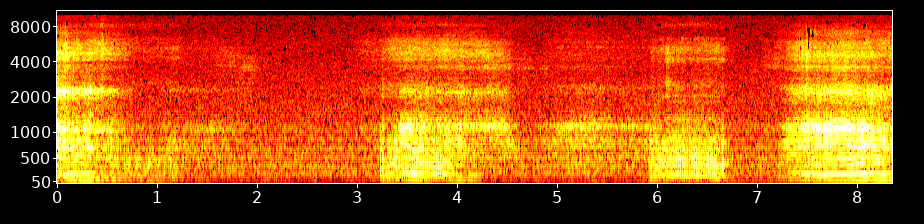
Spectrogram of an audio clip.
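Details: Two sleepers snoring together, one softer than the other; loud rhythmic rattling snores, about three breaths in eight seconds, each with a buzzing, fluttering tone; snoring.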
